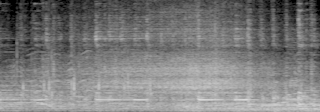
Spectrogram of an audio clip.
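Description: Live electric guitar starting a song with a quick riff: a short high note picked over and over against lower notes, with the band joining in.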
